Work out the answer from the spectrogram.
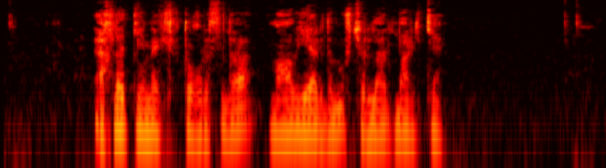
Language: Uyghur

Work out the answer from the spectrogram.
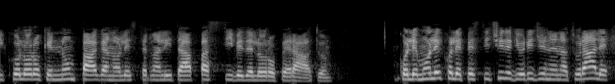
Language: Italian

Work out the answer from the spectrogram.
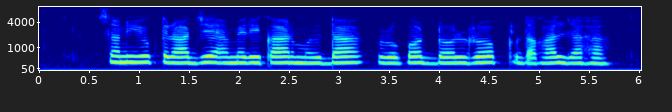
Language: Magahi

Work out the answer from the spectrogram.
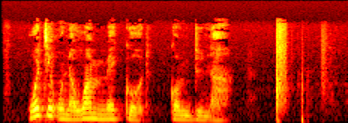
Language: Nigerian Pidgin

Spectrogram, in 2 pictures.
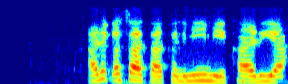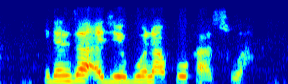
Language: Hausa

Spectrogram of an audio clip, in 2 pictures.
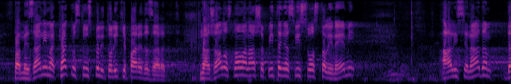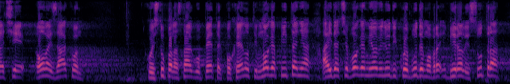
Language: Serbian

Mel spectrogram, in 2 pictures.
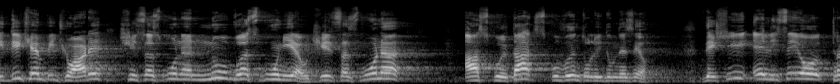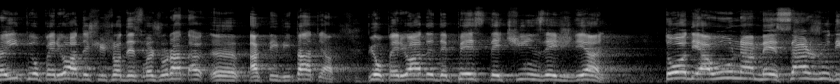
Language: Romanian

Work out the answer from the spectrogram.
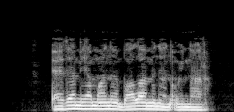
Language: Bashkir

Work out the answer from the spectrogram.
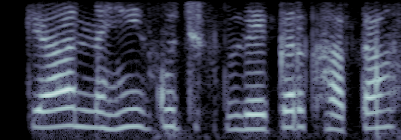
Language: Hindi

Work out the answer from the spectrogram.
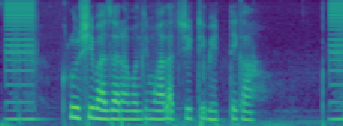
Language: Marathi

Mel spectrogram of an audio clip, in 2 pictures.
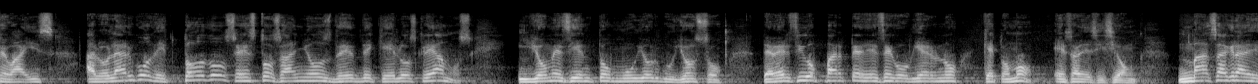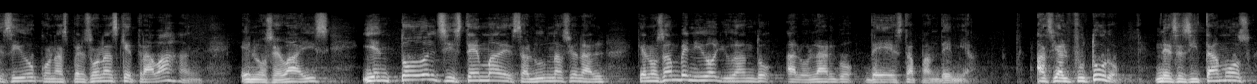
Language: Spanish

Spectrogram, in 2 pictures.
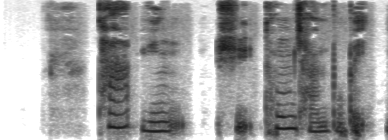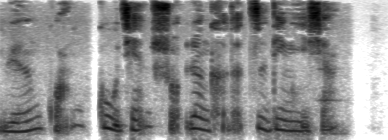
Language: Chinese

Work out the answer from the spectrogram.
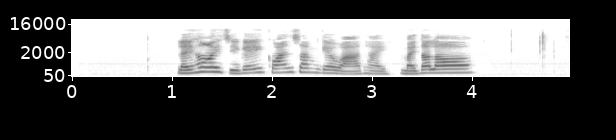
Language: Cantonese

